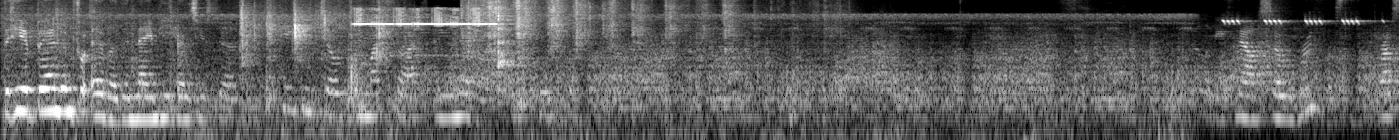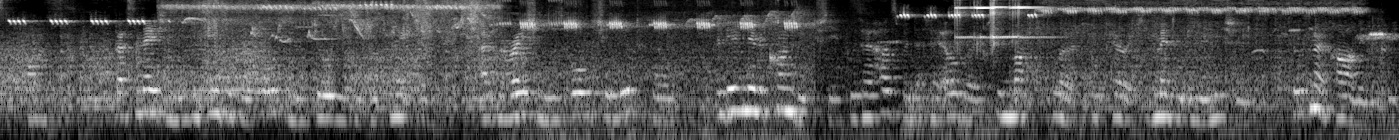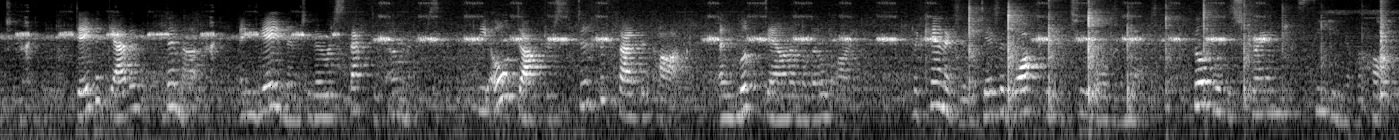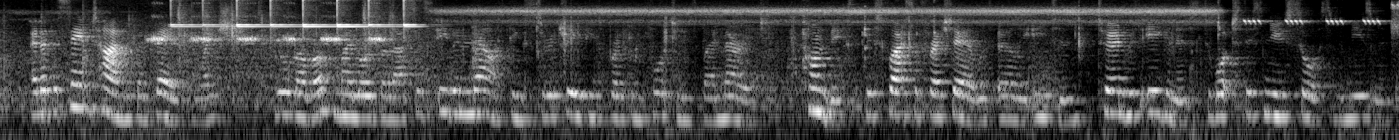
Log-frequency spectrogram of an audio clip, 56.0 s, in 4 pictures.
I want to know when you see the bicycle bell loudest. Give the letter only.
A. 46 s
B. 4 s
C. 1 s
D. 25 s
B.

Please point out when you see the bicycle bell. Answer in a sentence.
You can hear the bicycle bell from 3.5 to 5.0 s, from 23.5 to 24.4 s and from 43.6 to 46.2 s.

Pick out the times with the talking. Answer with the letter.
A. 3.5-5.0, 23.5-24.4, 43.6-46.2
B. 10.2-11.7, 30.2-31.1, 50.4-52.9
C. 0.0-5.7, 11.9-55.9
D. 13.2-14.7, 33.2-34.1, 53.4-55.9
C.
